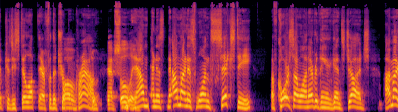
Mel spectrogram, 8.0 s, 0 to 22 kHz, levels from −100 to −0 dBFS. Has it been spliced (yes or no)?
no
